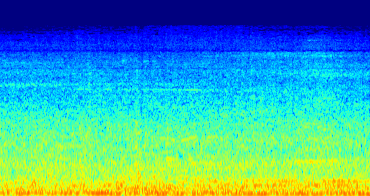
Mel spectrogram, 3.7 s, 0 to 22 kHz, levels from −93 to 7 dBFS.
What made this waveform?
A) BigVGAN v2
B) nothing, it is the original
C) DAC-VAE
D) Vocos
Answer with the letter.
B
